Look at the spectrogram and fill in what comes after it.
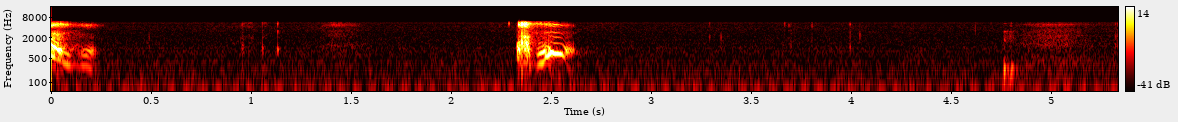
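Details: A few small, sharp sneezes from a pet named Reise, with quiet room noise between; sneezing.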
